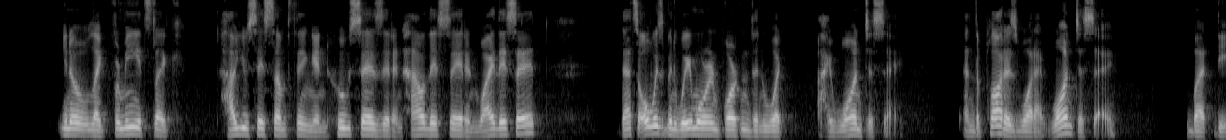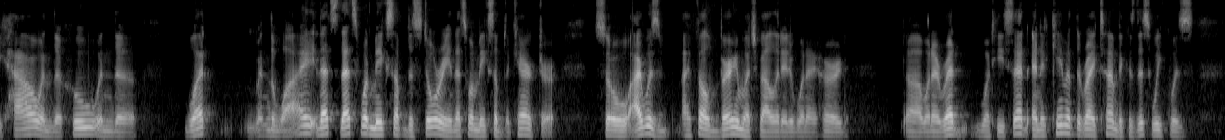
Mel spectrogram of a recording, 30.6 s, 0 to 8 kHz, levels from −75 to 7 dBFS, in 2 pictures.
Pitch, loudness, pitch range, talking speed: 120 Hz, -22 LUFS, 110-135 Hz, 195 wpm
